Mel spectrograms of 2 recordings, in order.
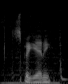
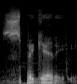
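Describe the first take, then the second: First: It is said in his normal voice. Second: It is said in a put-on daddy voice.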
